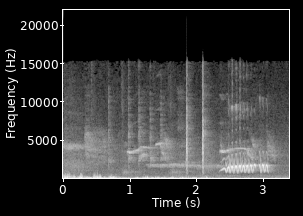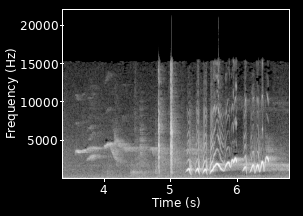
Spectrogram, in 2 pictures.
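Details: White-rumped shama song used to coax other shamas into singing: low thumping noise at first, then high thin whistles, a short trilled burst, and a closing run of bright rising chirps.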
